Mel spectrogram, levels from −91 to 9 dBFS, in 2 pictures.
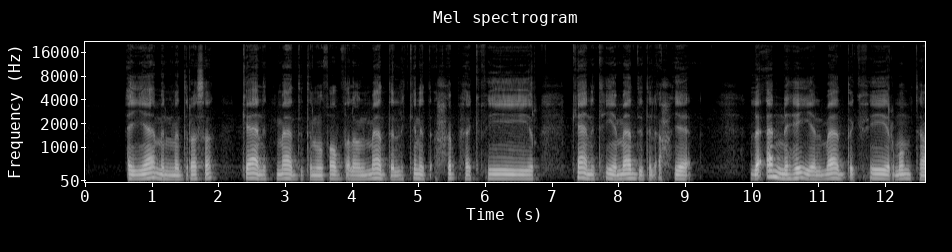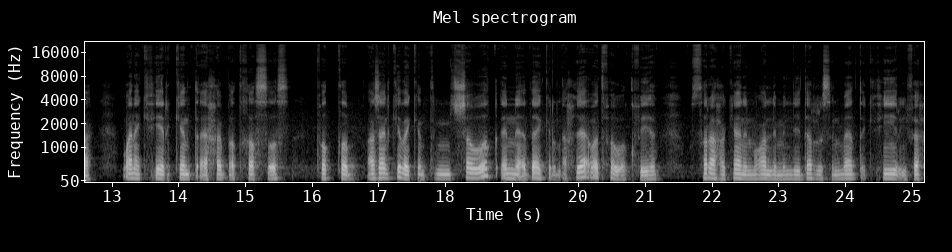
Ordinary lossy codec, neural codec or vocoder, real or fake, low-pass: none; none; real; none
